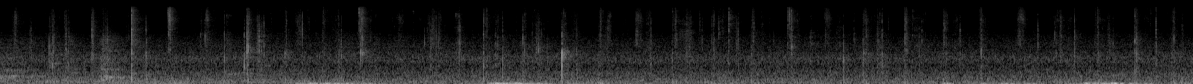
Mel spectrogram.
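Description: Tarot cards are shuffled by hand in a long run of crisp, rapid riffling taps and slaps, close and clear, with no voice over them.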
